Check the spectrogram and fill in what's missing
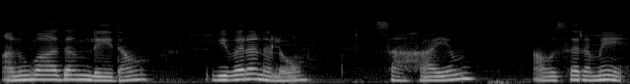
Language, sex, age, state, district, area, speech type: Telugu, female, 30-45, Telangana, Adilabad, rural, read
